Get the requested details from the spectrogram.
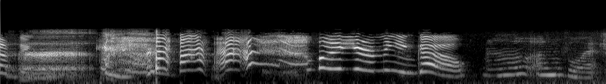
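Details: Child deliberately burping by trapping air in the throat: a run of long, voiced, gurgling belches with giggling around them; repeated burping.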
